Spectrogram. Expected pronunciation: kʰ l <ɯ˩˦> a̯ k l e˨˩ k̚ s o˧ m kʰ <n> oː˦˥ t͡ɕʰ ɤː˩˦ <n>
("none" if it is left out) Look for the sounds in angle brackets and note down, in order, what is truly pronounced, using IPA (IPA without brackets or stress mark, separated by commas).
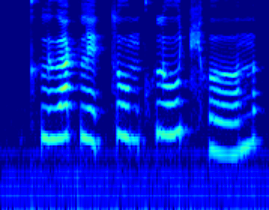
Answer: ɯ˦˥, l, n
